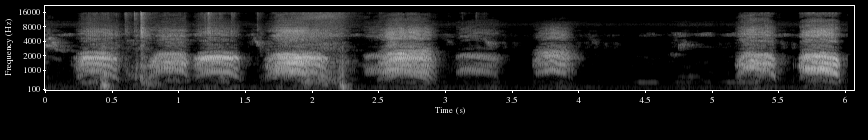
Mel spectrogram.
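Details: Several crows calling loudly while fighting over food, giving harsh, hoarse caws in quick bursts of two or three, with short pauses between groups.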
